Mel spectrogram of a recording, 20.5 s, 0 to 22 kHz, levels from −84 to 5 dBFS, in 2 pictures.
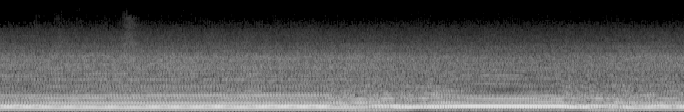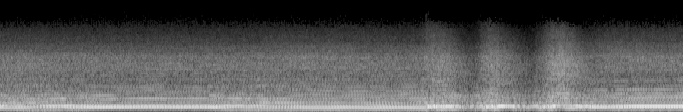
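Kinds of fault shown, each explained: No faults turn up anywhere in this one, so there's nothing to list.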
